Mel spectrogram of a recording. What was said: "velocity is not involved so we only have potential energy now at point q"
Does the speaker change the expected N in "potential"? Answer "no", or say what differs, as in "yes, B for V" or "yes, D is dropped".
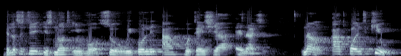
no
